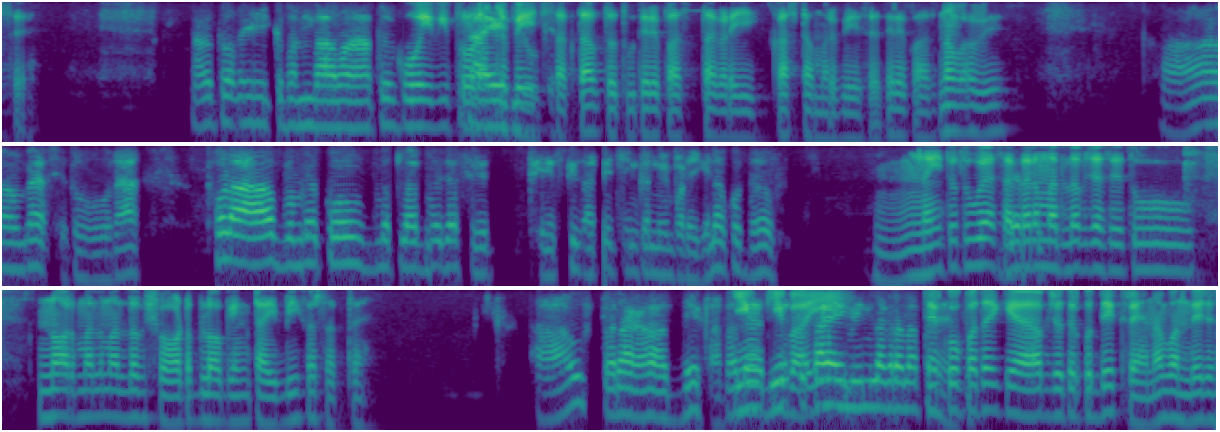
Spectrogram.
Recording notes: Phone talk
